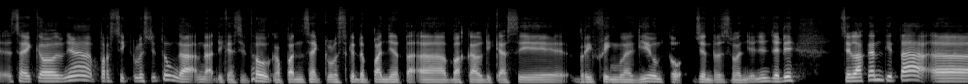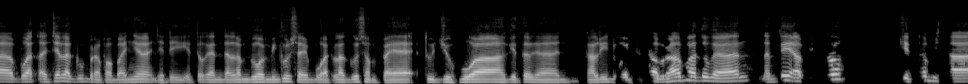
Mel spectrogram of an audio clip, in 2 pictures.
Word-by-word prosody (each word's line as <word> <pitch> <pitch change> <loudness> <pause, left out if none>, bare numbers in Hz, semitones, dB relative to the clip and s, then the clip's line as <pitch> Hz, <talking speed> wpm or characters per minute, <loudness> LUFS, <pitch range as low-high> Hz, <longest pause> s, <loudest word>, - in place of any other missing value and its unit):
cycle-nya, 145 +7 +2
per 160 0 -5
siklus 155 +1 -7
itu 165 +7 -4
enggak 130 - +1
enggak 115 - -2
dikasih 105 -2 -7
tahu, 145 +1 +2
kapan 110 +1 -1
siklus 110 -1 -3
ke 125 - -4
depannya 115 +1 0
ta - - -2
eee, 110 -1 +2
bakal 105 -1 -1
dikasih 110 +1 -2
briefing 115 0 -2
lagi 115 +6 0
untuk 125 - -4
genre 110 -3 -2
selanjutnya. 110 +7 -4
Jadi, 150 +5 +3 0.5
silakan 185 +6 +3
kita, 200 +3 +4
eee, 140 -1 +4
buat 130 +1 -1
aja 145 +6 0
lagu 135 -1 -1
berapa 110 -2 -3
banyak, 115 +2 -1
jadi 105 +1 -6
itungan 110 0 -4
dalam 110 +1 0
2 120 +1 +2
minggu 115 +4 -2
saya 110 -3 0
buat 105 0 -2
lagu 110 +3 0
sampai 105 -2 +1
7 115 -1 -3
buah 115 -1 +5
gitu 115 +1 -2
kan, 105 0 -1 0.2
kali 105 +2 -1
Rp2.000.000 115 -2 -8
berapa 175 +9 +3
tuh 175 - +2
kan. 150 +2 +5 0.2
Nanti 130 +11 +1
habis 155 - +1
itu, 230 - -1 0.7
kita 195 -9 -4
bisa 160 -5 -4
115 Hz, 165 wpm, -23 LUFS, 110-145 Hz, 0.7 s, buah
